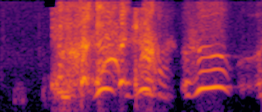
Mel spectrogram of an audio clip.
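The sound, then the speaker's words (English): A person with an allergy-related hack coughs in a quick series of harsh, hacking bursts, a brief faint one followed by several louder, rougher coughs, with no talking. “Who's coughing?”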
